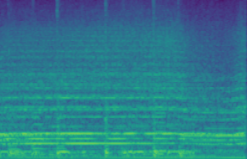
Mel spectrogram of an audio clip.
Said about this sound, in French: Nous sommes dans un univers steampunk. Nos concitoyens apprécient notamment le sifflement de la vapeur qui s'échappe, les petites énergies de engrenage.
